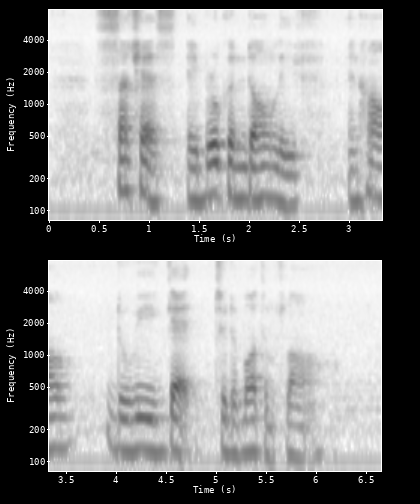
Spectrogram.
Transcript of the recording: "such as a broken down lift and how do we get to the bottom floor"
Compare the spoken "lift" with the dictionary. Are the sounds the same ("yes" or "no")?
no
